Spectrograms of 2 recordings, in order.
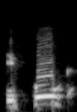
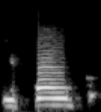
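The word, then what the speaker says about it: epoch: इसका प्रोनाउंस समझ गया, इपोक एंगल कहते हैं इसे। क्या कहते हैं? इपोक angle. ये एच साइलेंट होता है।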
